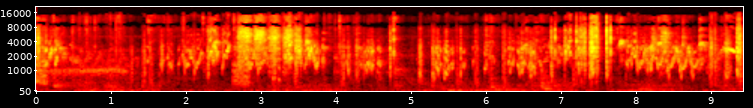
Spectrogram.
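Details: Pair of pet budgerigars conversing indoors: continuous scratchy warbles, squeaky chirps and rapid twitters, rising in bursts, with a thin whistled note early on.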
